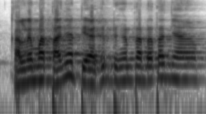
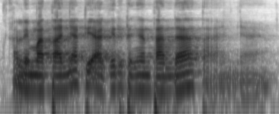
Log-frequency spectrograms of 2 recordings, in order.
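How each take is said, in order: First: The rule called out loud and fast; teacher stressing the rule, louder and quicker; emphatic rule. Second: Said in the usual way. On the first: Shown as a demonstration. Teacher drilling the class on the rule, loud and fast.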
